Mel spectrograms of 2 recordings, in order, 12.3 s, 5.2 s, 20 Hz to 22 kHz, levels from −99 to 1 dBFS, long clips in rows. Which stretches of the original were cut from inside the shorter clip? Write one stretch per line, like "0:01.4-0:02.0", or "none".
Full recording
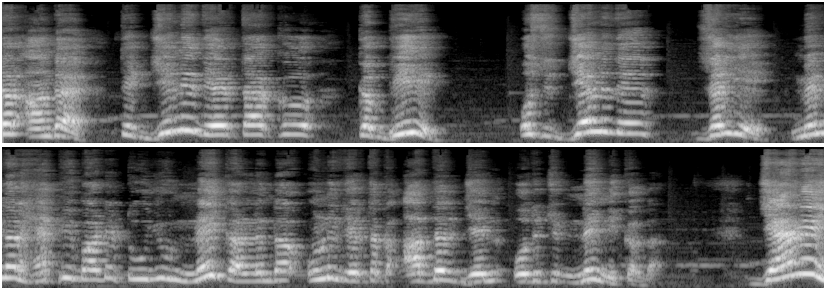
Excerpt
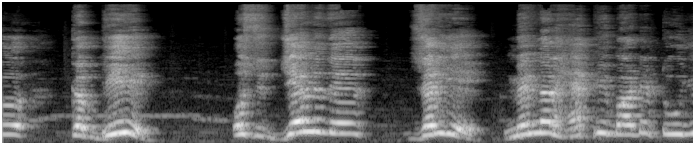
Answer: none

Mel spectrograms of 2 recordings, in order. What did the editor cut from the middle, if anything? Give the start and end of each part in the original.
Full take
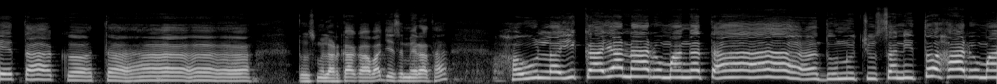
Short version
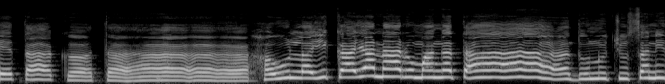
0:02.5-0:05.0

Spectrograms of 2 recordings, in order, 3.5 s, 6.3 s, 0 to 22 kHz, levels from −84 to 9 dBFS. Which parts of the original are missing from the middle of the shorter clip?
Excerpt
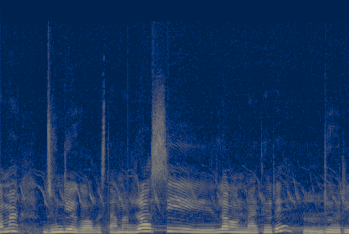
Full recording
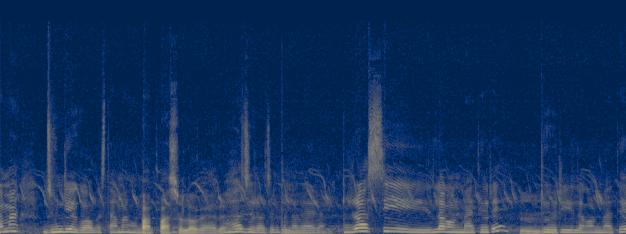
0:01.3-0:03.4

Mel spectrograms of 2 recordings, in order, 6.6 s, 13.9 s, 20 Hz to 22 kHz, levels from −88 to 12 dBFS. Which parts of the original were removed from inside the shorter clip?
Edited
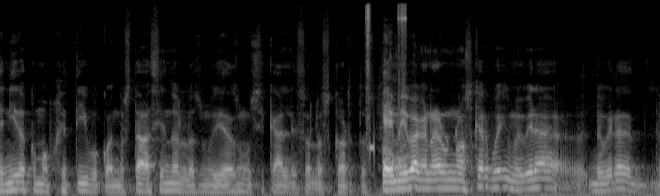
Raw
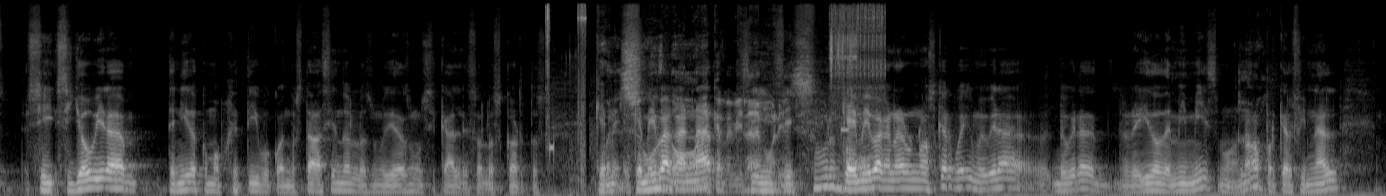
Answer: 0:05.4-0:08.4

